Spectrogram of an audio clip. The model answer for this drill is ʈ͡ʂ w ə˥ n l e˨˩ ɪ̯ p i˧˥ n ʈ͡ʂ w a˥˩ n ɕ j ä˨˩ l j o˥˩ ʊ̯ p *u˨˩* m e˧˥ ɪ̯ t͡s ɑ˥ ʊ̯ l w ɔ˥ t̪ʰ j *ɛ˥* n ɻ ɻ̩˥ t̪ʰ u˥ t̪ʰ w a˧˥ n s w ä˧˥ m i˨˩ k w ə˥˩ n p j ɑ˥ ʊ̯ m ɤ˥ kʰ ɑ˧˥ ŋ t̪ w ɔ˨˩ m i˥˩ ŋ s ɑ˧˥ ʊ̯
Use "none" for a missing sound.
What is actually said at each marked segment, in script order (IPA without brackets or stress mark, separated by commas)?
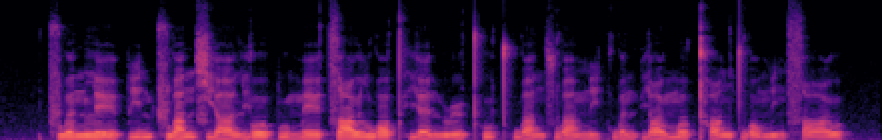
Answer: u˨˩, ɛ˨˩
